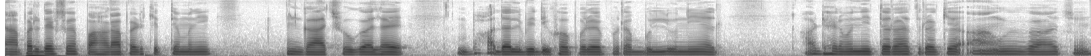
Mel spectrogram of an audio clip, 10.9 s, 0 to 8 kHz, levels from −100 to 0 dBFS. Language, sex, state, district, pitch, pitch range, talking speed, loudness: Maithili, male, Bihar, Lakhisarai, 125 Hz, 120-130 Hz, 110 wpm, -30 LUFS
